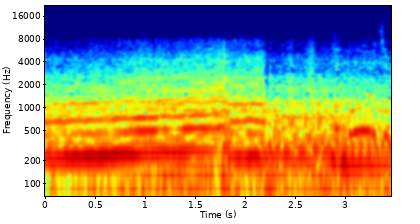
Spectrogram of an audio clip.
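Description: A Lamborghini Huracan Tecnica with a Novitec exhaust roars loudly and close as it accelerates, its engine note climbing steadily before shifting and dipping, with the blare staying dense and strong throughout.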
